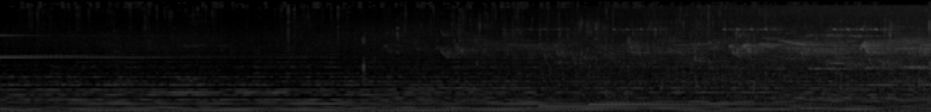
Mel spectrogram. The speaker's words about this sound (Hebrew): יש נחל לאורך הפגודה, סובב את הפגודה. ממש אפשר לשמוע את זרזיף המים העדין של הנחל.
